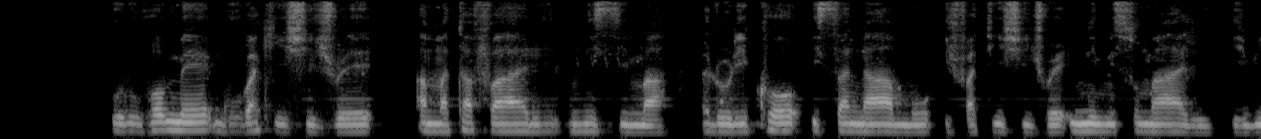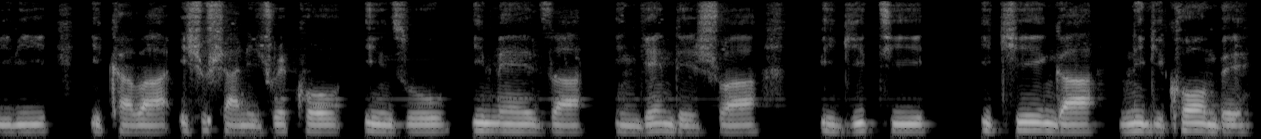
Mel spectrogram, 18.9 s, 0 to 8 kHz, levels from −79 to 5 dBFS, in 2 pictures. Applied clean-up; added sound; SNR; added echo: neural mask model DeepFilterNet 3.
